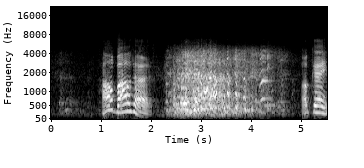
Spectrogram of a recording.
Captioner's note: audience laughs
